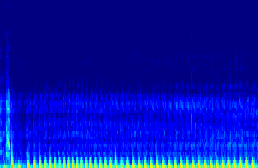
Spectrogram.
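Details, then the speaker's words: Single-cylinder motorcycle with original Akrapovic exhaust after repair and repacking: loud, hard-edged thumping idle, much harsher than before the silencer blew out; loud exhaust note at idle. "Nah kalau sekarang suaranya nih kayak gini nih bustelle suara keras banget"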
